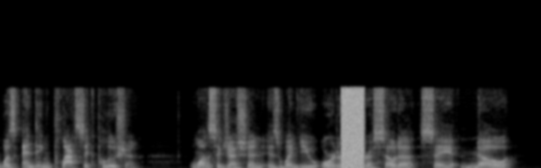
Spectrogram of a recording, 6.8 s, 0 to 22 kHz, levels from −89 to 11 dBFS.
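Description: From 4.27 to 4.55 s the speech gives way to very loud white noise: file tags played as audio, with an embedded cover picture's compressed data read as samples. Its abrupt edges and flat hiss, independent of speech level, distinguish it from clipping distortion.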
